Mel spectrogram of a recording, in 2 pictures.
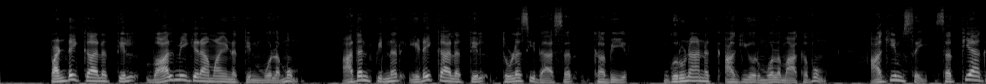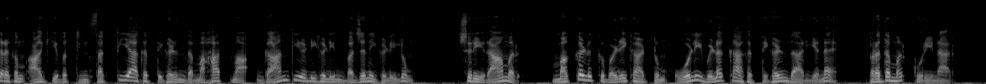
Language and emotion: Tamil, neutral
